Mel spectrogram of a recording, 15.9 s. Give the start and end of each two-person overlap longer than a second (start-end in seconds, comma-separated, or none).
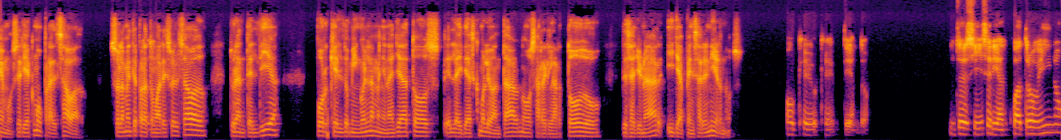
none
